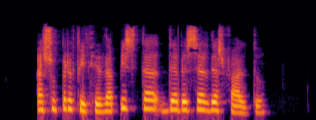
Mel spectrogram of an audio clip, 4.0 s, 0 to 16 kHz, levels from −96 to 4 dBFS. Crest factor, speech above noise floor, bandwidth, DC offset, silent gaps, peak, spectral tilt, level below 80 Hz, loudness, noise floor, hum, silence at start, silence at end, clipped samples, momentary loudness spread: 16 dB; 62 dB; 8 kHz; under 0.1%; none; -2 dBFS; -4.5 dB/octave; -56 dBFS; -16 LUFS; -78 dBFS; none; 0.45 s; 0.65 s; under 0.1%; 10 LU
